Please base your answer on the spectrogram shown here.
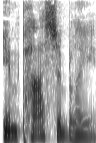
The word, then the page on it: impossibly: American English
